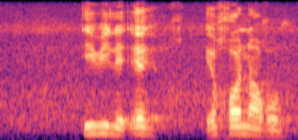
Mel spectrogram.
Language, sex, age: Northern Sotho, female, 26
